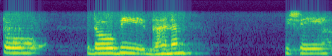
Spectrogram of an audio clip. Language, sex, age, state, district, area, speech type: Sanskrit, male, 18-30, Kerala, Idukki, urban, conversation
